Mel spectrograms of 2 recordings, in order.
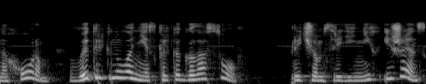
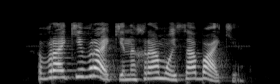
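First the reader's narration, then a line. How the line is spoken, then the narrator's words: Nasty mocking recitation. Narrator (Russian): противным голосом продекламировала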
